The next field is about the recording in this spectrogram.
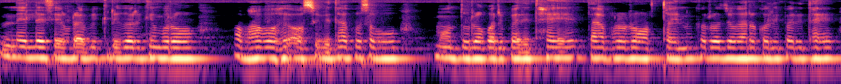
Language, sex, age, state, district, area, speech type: Odia, female, 60+, Odisha, Khordha, rural, spontaneous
